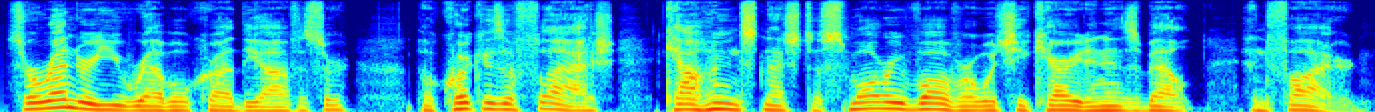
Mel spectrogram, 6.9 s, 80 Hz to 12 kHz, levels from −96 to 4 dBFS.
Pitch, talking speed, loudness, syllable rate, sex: 145 Hz, 210 wpm, -19 LUFS, 5.9 syllables/s, male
